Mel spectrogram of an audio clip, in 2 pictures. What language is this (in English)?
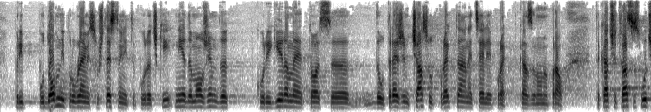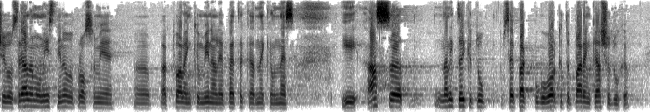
Bulgarian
